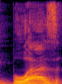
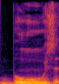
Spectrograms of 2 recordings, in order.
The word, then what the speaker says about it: Boaz: c'est-à-dire respectivement Yakin et Boaz ou bous ça dépend comment on le prononce donc ici le temps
